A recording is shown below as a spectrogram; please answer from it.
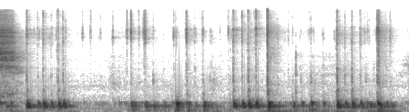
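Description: Typing on a computer keyboard: quick runs of keystrokes with a short pause about a second in.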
